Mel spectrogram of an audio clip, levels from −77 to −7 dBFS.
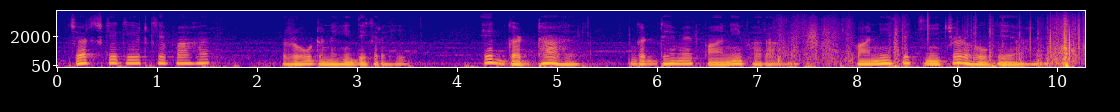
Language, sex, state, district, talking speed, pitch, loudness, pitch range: Hindi, male, Uttar Pradesh, Etah, 135 wpm, 105 Hz, -25 LUFS, 90-130 Hz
